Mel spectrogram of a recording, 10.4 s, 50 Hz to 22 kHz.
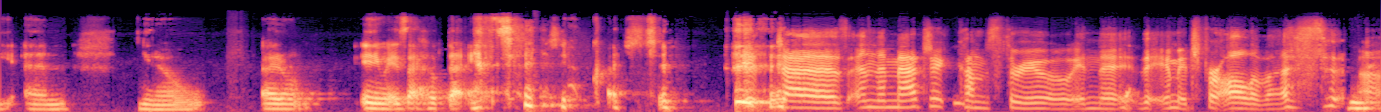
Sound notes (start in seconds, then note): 5.5 laughing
